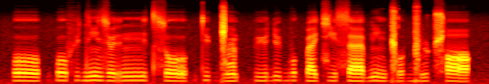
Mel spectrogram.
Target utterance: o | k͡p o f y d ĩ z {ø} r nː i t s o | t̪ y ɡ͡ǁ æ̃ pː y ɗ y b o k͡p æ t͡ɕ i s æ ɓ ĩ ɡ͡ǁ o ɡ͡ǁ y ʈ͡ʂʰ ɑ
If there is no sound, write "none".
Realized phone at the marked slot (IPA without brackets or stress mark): ø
